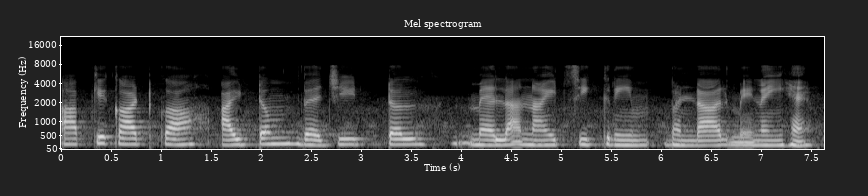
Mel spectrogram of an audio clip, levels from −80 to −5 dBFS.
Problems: constant background noise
